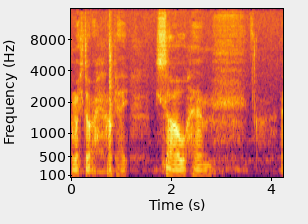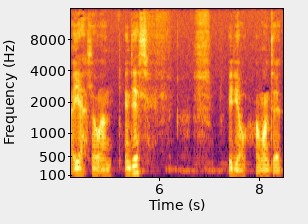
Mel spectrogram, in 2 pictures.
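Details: Stuttering (stammer) in a male speaker describing his own speech in a personal series.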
